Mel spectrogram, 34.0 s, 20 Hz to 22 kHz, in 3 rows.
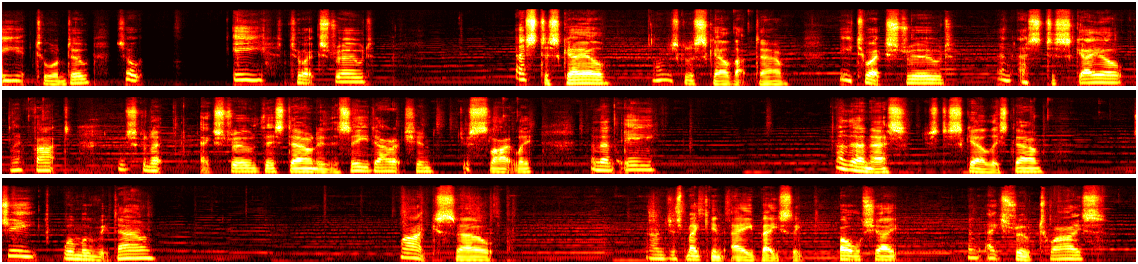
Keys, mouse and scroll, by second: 2.2 e, 4.5 s, 9.1 e, 11.1 s, 11.7 click, 13.0 e, 14.7 z, 16.5 click, 17.4 e, 19.6 s, 21.8 click, 22.9 g, 25.1 z, 29.7 click, 32.1 e, 33.1 s.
